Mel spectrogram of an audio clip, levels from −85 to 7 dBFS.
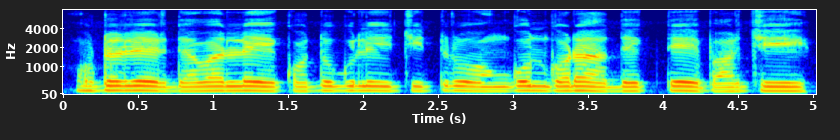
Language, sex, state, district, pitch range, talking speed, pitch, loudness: Bengali, male, West Bengal, Cooch Behar, 145-155 Hz, 95 wpm, 150 Hz, -15 LUFS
